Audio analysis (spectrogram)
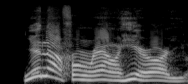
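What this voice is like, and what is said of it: Put-on Southern country accent. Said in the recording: “You gotta hear their accents, man ... the deeper you get into the country, and there's some country people in Arkansas ... You got that down pretty good, though, dude. That sounds pretty legit.”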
